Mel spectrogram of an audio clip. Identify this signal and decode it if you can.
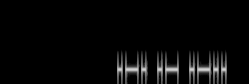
Morse code, heard as a keyed tone, about 30 wpm, 700 Hz. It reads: RAL
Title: Top Three Letter Combinations in Words 30wpm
